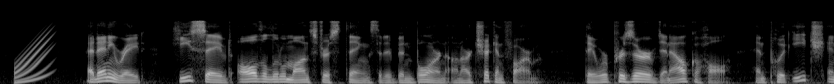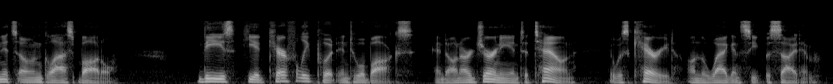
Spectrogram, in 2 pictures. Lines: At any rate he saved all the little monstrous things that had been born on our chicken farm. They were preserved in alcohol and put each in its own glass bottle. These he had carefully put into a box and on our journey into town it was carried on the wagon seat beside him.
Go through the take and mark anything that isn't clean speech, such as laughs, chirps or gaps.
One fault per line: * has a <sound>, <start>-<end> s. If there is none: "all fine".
* has a chirp, 0.1-0.6 s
